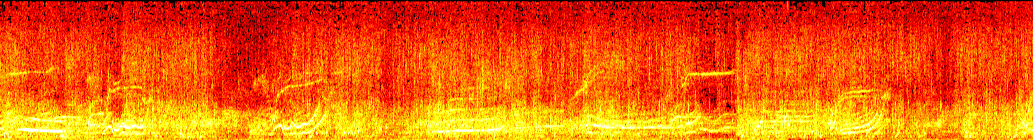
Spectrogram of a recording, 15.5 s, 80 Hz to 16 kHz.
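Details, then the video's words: Dolphins, with orcas also present, in a 1989 stereo recording: many overlapping whistles, short chirps, arching sweeps and thin high tones scattered throughout over a rumbling, watery background with a brief low thump near the twelfth second. "The Enchanting Sounds Of Dolphin Song (Dolphins & Orcas)"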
